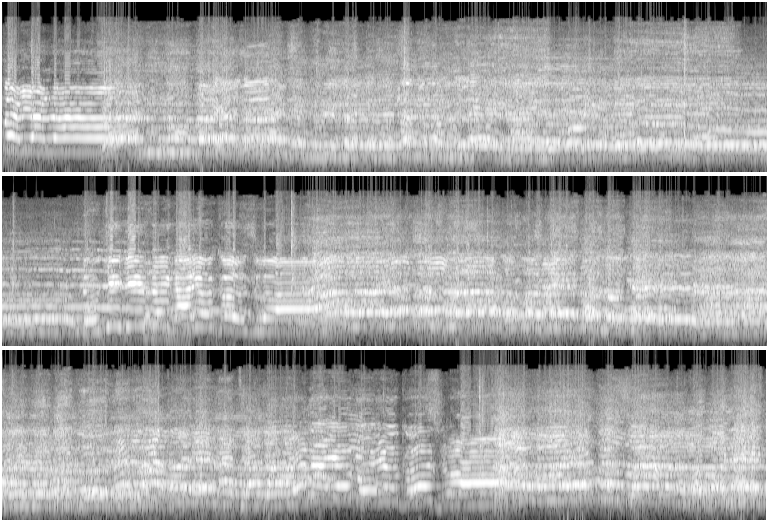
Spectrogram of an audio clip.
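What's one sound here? A crowd of men sings loudly together outdoors.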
